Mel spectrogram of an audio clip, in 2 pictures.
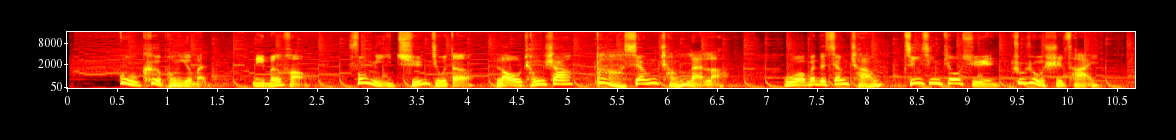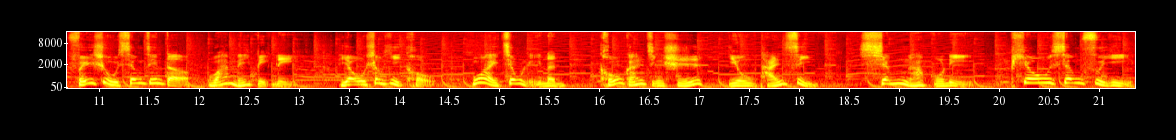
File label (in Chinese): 老长沙大香肠叫卖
